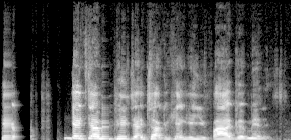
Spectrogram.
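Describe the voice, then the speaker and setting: A man's voice: a little high, animated, normal speed, bright, forceful tone. A man hosting a sports talk show, pressing emphatic, opinionated takes over a remote call whose audio keeps breaking up and dropping out. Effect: online call audio breaking up and dropping out. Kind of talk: casual sports debate. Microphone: remote video call.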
